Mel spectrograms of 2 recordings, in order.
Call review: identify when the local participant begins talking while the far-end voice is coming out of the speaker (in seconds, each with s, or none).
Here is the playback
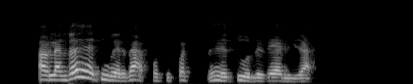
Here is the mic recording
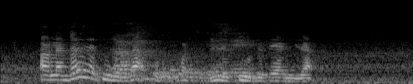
1.0 s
